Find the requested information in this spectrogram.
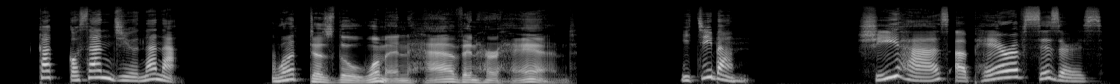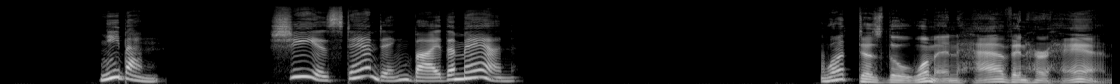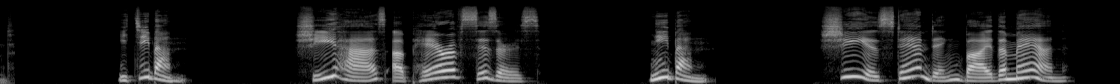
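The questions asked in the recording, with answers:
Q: What does the woman have in her hand?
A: 1: She has a pair of scissors.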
